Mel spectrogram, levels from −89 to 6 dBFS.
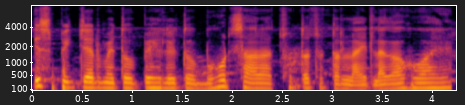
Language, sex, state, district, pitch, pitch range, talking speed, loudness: Hindi, male, Arunachal Pradesh, Longding, 135 Hz, 125-145 Hz, 155 wpm, -17 LUFS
